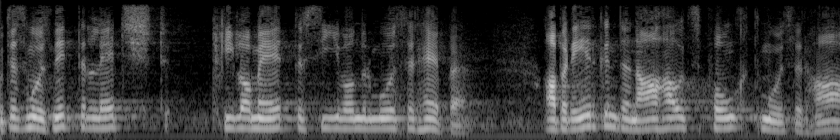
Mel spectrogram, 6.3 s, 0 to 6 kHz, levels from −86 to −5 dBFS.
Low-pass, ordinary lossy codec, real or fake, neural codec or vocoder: 5.4 kHz; none; real; none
